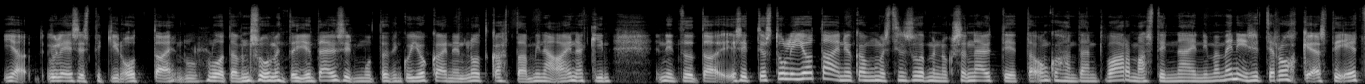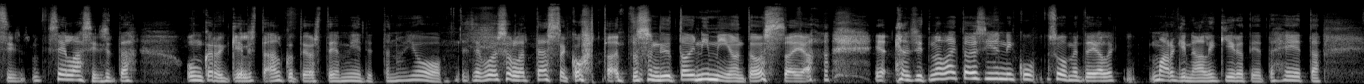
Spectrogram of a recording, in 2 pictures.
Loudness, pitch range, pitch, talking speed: -19 LUFS, 155-195 Hz, 175 Hz, 155 wpm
